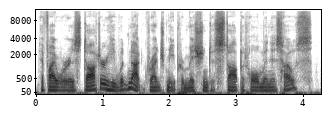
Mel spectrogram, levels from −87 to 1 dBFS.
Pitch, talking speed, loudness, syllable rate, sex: 110 Hz, 250 wpm, -18 LUFS, 6.0 syllables/s, male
